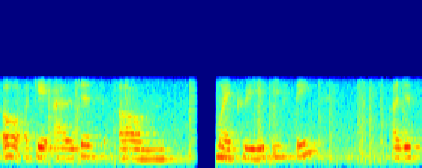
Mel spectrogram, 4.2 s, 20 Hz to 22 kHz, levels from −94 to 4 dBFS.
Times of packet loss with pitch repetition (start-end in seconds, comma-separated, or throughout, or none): 1.92-2.16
